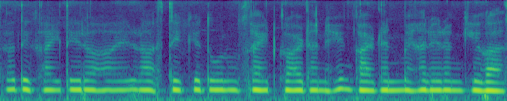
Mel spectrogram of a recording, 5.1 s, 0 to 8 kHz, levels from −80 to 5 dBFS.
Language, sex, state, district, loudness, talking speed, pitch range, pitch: Hindi, female, Madhya Pradesh, Bhopal, -15 LUFS, 190 wpm, 225-235 Hz, 230 Hz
